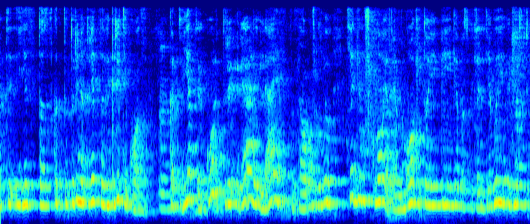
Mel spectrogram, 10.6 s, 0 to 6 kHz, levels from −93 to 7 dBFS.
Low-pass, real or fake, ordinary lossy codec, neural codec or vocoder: 5.4 kHz; fake; MP3, 48 kbps; codec, 16 kHz, 8 kbps, FreqCodec, larger model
